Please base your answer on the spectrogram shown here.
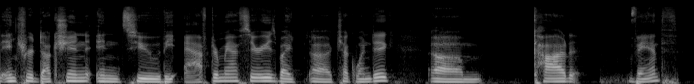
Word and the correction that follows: Cobb Vanth: is that how you say his name? – Yeah, Cobb Vanth.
